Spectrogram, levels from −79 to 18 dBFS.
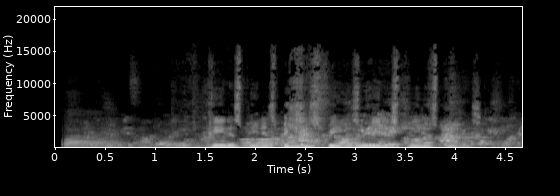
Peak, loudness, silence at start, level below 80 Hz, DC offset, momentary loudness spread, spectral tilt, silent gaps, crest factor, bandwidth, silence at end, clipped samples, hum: -2 dBFS; -16 LUFS; 0.05 s; -38 dBFS; under 0.1%; 16 LU; -6 dB/octave; none; 14 dB; 16 kHz; 0 s; under 0.1%; none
